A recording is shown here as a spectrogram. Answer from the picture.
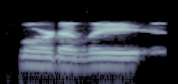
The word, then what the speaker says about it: fleur-de-lis: I love the fleur-de-lis.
